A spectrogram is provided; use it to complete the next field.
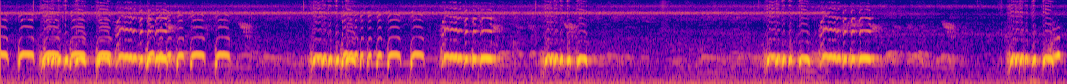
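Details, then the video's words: Local zebra dove, a loud-voiced, prolific singer, used as a lure to get other doves singing in the morning and evening: five bursts of rapid, bubbling, trilled coos separated by short pauses, over a faint steady high whine. "perkutut lokal gacor suara besar buat pancingan diPAGI dan sore"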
